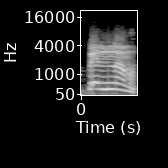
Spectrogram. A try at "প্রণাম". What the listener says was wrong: পেন নাম নয়, কথাটা প্রণাম। একটা রফলা লাগবে।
